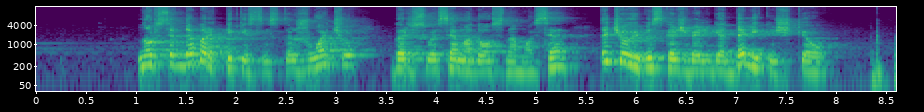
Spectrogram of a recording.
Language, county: Lithuanian, Vilnius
